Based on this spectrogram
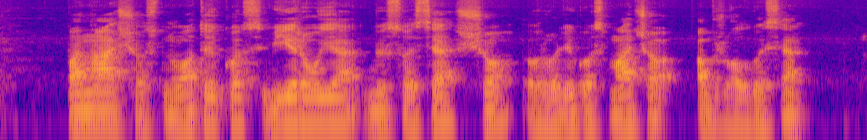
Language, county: Lithuanian, Klaipėda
